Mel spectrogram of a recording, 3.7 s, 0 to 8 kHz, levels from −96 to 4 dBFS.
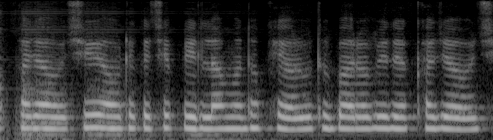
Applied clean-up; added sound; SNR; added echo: neural separator model SepFormer DNS4.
